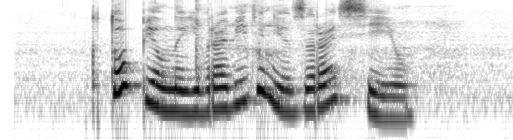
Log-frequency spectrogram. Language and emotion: Russian, neutral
